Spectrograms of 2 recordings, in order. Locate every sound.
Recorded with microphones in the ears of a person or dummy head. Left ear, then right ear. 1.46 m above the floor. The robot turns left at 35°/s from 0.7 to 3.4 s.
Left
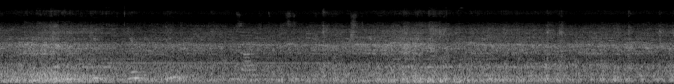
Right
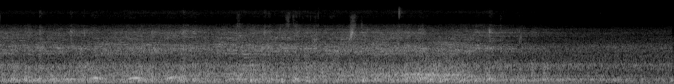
0.9 s a woman speaking: 55° left (ahead or behind), 3 m; by 3.6 s 35° right (ahead or behind), 3 m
